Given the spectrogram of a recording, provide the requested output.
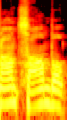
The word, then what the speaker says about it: ensemble: An ensemble cast. I said ensemble without stuttering. That's pretty good. You said it correctly, too. Yeah. With the correct amount of syllables.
